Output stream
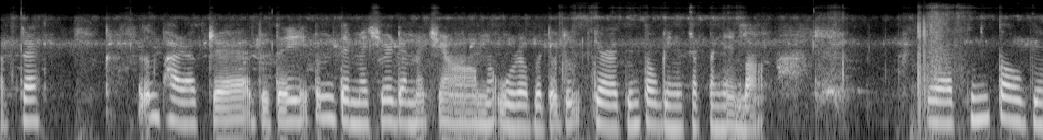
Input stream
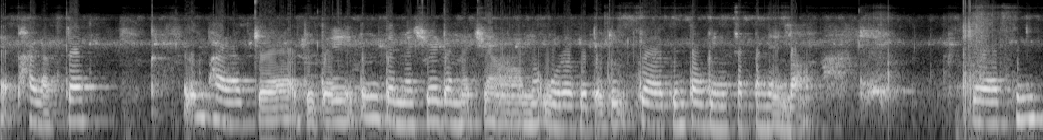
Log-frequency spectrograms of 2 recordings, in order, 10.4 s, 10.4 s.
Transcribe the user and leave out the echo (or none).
none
